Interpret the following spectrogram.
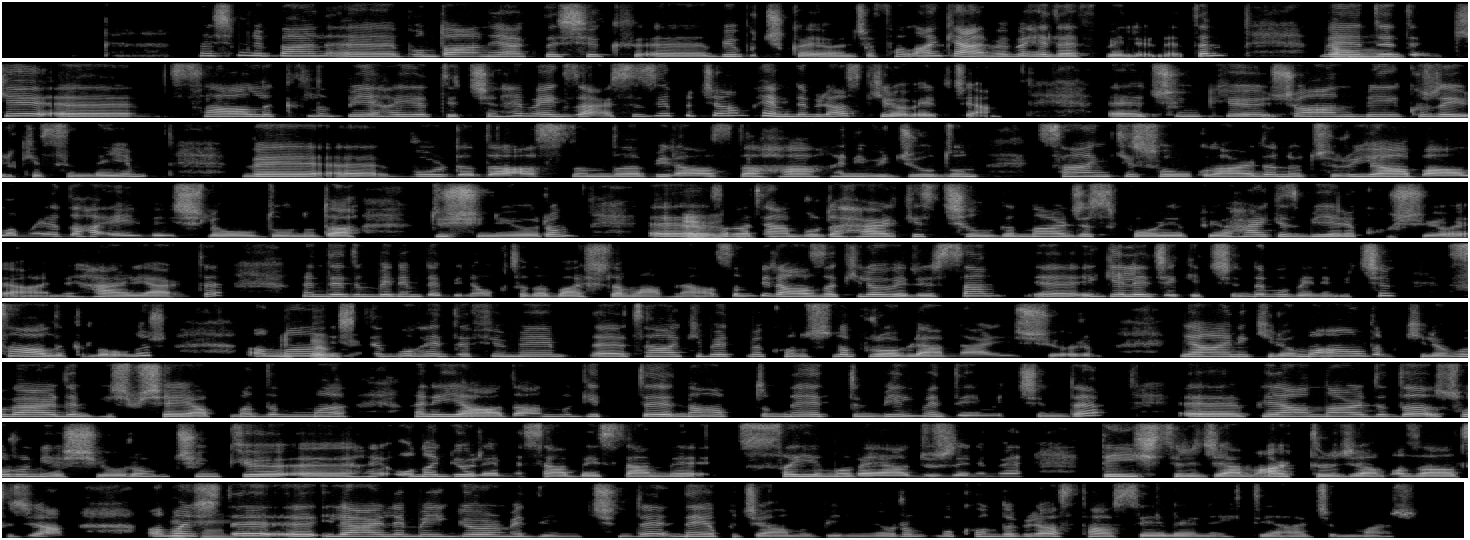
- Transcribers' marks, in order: other background noise
- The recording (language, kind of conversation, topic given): Turkish, advice, Hedeflerimdeki ilerlemeyi düzenli olarak takip etmek için nasıl bir plan oluşturabilirim?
